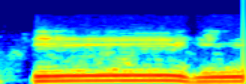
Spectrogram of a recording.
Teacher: ইয়া সাকিনের ডান দিকে জের এসেছে, একে ইয়া মাদ্দা বলে এক আলিফ পরিমাণ টান দিয়ে পড়তে হবে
